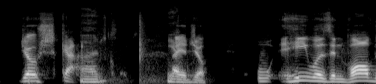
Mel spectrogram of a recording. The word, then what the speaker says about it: D'Amaro: uh what's his I'm going to get his name wrong again. Um Mhm. the new president. What's his name again? Josh Loot? Is that right? Josh D'Amaro. Josh D'Amaro.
